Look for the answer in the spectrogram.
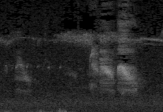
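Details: Juvenile European Starlings in the Squamish River estuary, British Columbia, give harsh, raspy calls in short bursts, the strongest two in quick succession, over a low rumble. They were tussling with red-winged blackbirds and American robins.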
